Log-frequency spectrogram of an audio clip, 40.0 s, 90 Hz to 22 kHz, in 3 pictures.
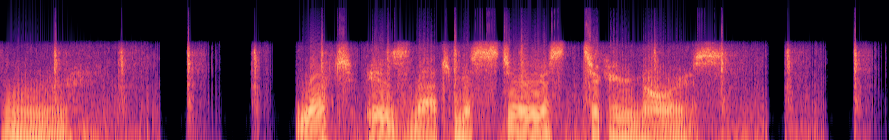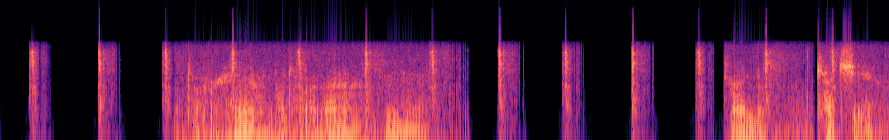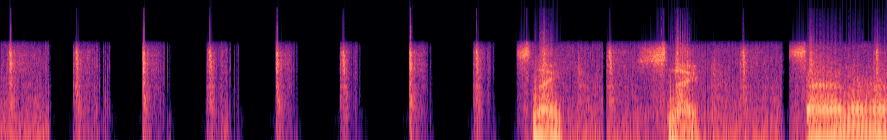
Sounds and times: Speech: 0.0 - 1.3, 4.5 - 11.0, 16.2 - 19.8, 24.2 - 25.0, 25.6 - 26.6, 34.4 - 35.2, 36.3 - 37.3, 38.5 - 39.9.

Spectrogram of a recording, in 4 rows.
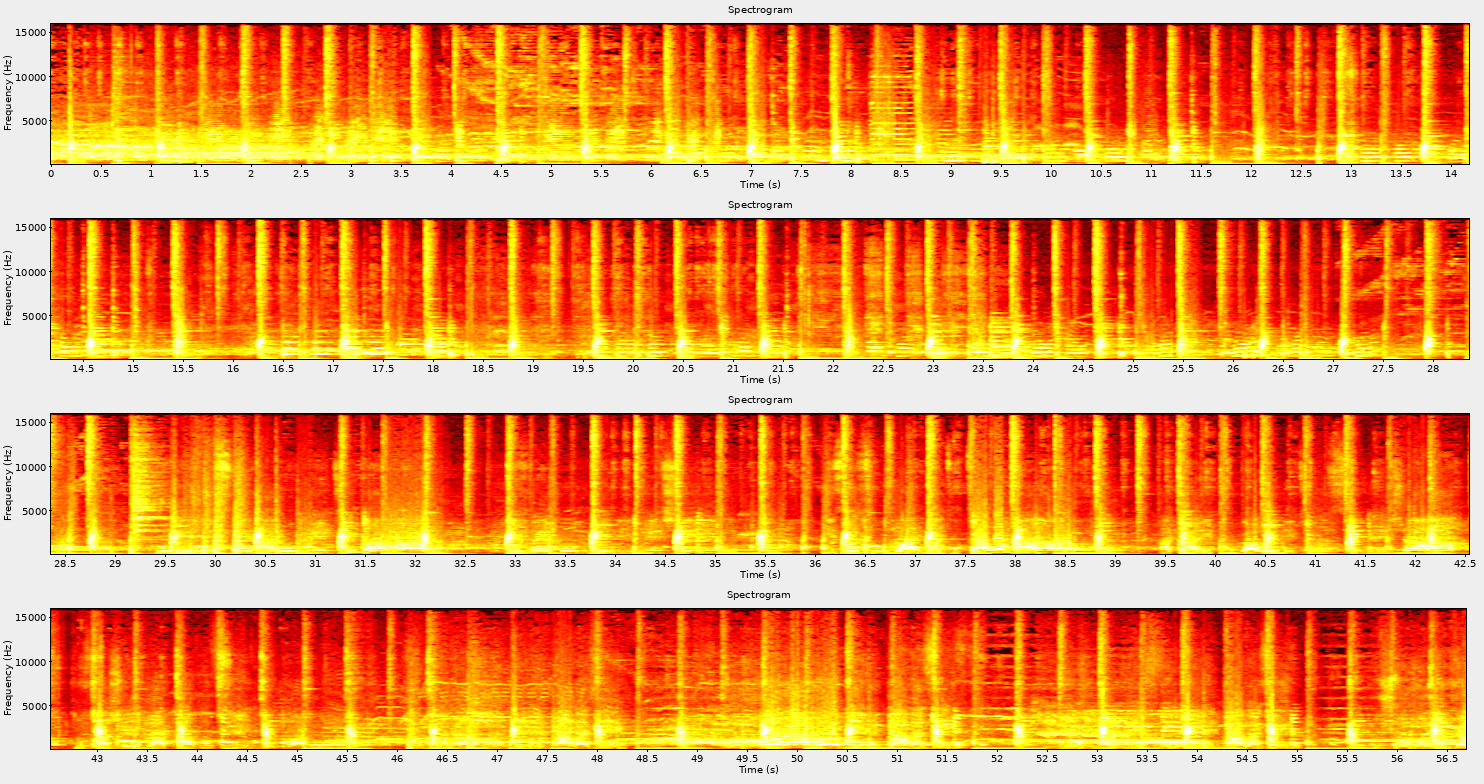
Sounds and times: Music: 0.0 - 56.6
Singing: 29.2 - 56.6.

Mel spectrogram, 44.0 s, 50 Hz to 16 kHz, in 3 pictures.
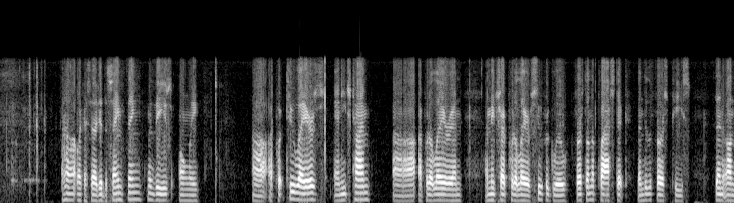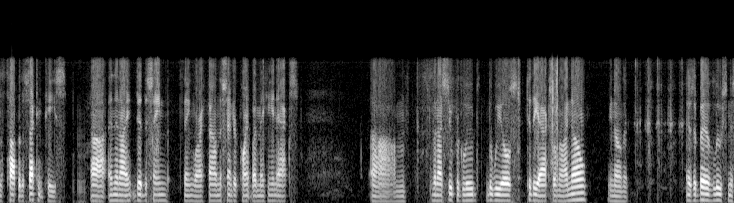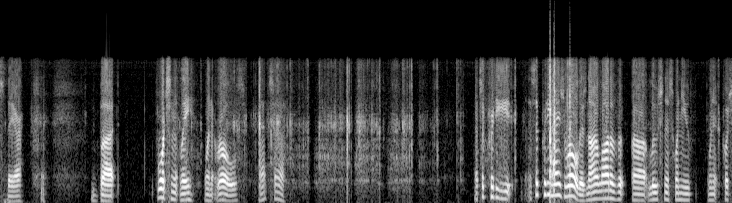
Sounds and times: Speech: 1.2 - 4.0, 5.0 - 20.7, 22.1 - 27.3, 28.4 - 29.8, 31.2 - 31.8, 32.5 - 35.1, 38.8 - 44.0.

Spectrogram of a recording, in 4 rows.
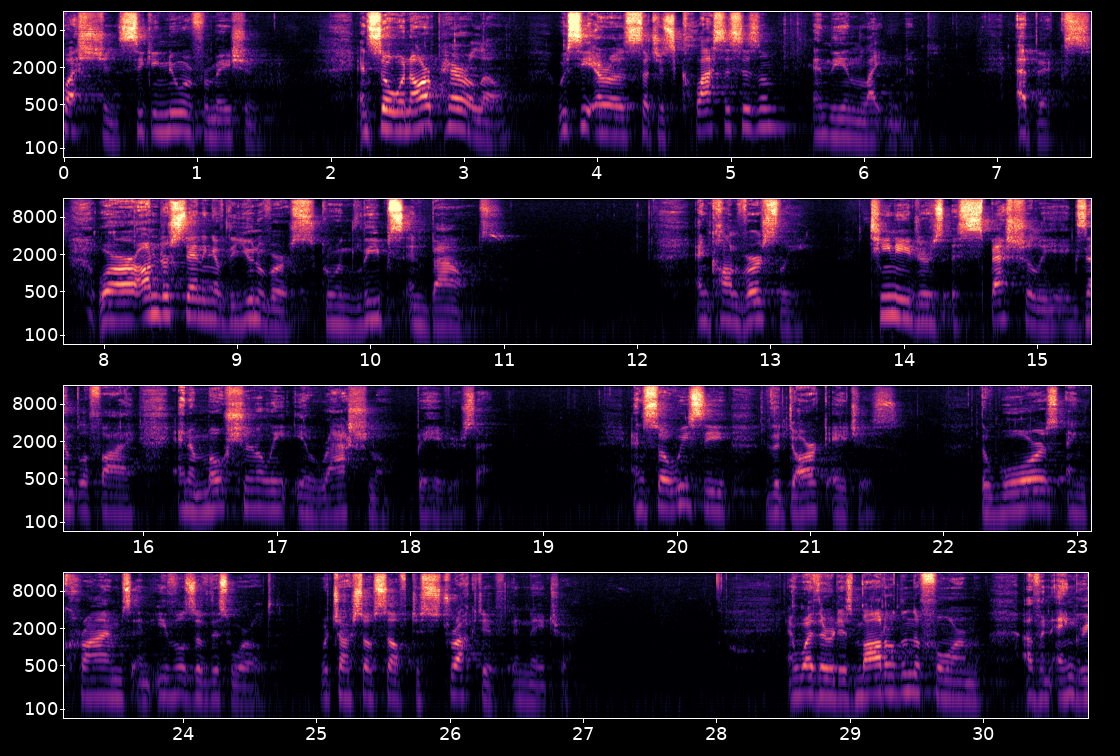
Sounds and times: Male speech, man speaking: 0.0 - 1.6, 2.2 - 11.0, 12.4 - 18.7, 19.6 - 21.7, 22.3 - 27.0, 28.5 - 30.7
Narration, monologue: 0.0 - 30.7.

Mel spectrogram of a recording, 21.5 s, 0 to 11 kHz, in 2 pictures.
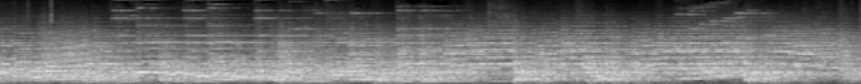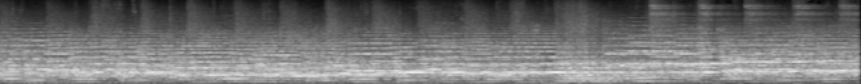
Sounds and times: Music: 0.0 - 21.5.

